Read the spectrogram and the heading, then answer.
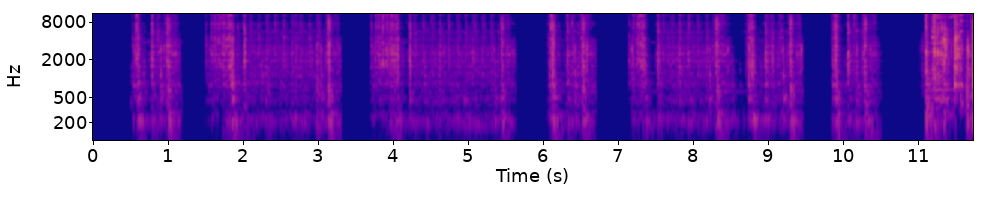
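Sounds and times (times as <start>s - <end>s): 
foreign rotary phone dialing: 0.5s - 5.7s, 6.2s - 11.7s.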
